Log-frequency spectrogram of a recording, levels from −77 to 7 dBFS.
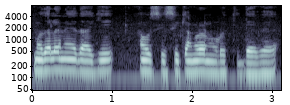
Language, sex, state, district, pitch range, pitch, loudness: Kannada, male, Karnataka, Koppal, 130-145 Hz, 140 Hz, -16 LUFS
